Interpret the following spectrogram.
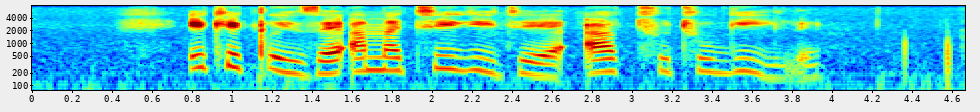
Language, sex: Zulu, female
